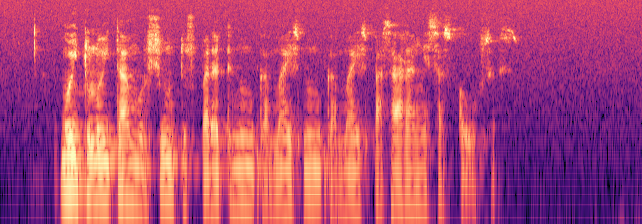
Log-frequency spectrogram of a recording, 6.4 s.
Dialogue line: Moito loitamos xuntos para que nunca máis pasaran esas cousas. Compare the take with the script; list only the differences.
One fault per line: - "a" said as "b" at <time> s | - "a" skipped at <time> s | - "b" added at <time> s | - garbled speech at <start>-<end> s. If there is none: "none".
- "nunca máis" added at 3.1 s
